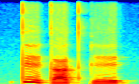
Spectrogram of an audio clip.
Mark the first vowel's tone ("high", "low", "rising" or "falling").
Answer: falling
